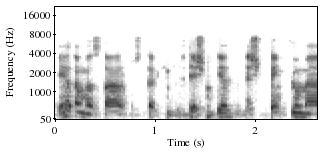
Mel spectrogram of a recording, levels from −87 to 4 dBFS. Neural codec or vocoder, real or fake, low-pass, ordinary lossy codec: none; real; 7.2 kHz; Opus, 24 kbps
